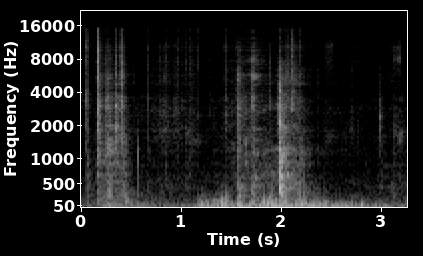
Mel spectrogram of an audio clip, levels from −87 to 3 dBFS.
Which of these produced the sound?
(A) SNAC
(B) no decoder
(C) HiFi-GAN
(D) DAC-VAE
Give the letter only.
A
